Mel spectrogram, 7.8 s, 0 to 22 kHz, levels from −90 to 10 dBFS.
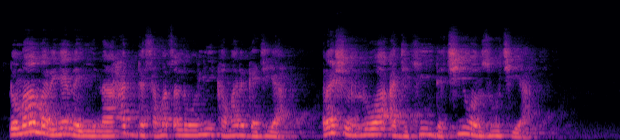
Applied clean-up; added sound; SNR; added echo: none; none; none; reverberation time 0.8 s.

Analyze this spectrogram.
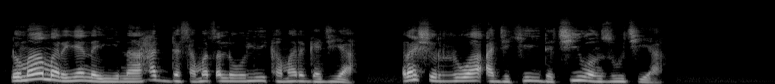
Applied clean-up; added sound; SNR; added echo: none; none; none; none.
